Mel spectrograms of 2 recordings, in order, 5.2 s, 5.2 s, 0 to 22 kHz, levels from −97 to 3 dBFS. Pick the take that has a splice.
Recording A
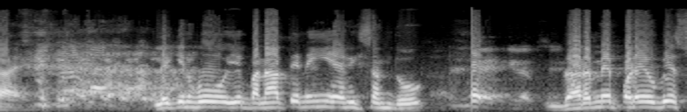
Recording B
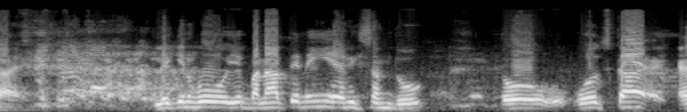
A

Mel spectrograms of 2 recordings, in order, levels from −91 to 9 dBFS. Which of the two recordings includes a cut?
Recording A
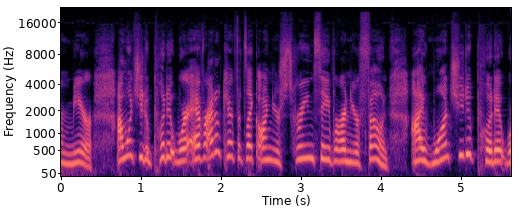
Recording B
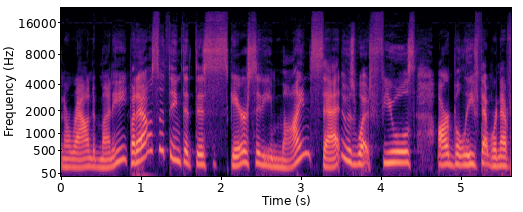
B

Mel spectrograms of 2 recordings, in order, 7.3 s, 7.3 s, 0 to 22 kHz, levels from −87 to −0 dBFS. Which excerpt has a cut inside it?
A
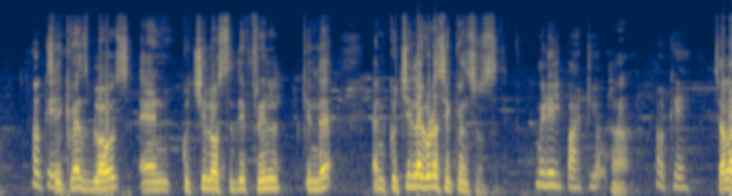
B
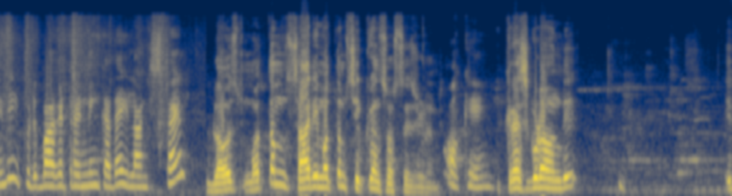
B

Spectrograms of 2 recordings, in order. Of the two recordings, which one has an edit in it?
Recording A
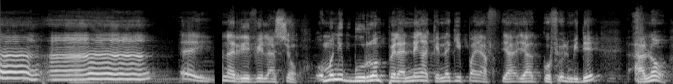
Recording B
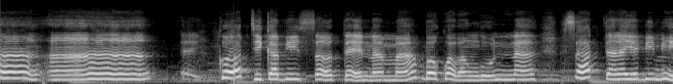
A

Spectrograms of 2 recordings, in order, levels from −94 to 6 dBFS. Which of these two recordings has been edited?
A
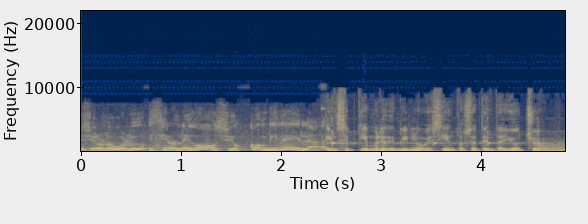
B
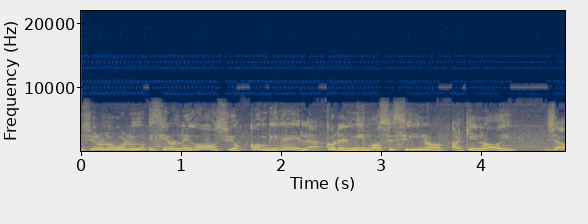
A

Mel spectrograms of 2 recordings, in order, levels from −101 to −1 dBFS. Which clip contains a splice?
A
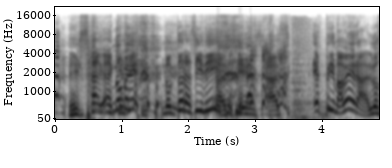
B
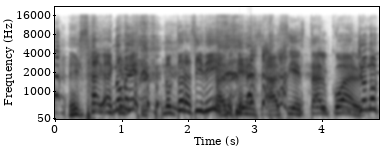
A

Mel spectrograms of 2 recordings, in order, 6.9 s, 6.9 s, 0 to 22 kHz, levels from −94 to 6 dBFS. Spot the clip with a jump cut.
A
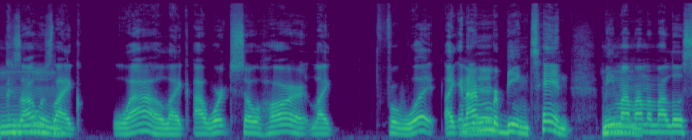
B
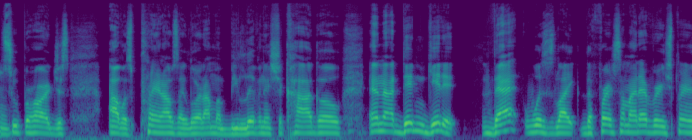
B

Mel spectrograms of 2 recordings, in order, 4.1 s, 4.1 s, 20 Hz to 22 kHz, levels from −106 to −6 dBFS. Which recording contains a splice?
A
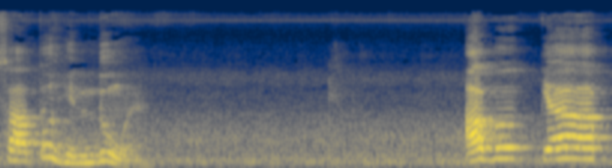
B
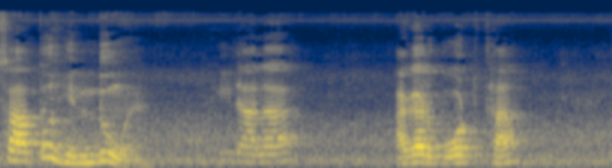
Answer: B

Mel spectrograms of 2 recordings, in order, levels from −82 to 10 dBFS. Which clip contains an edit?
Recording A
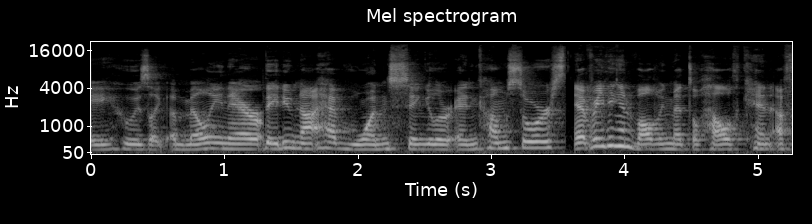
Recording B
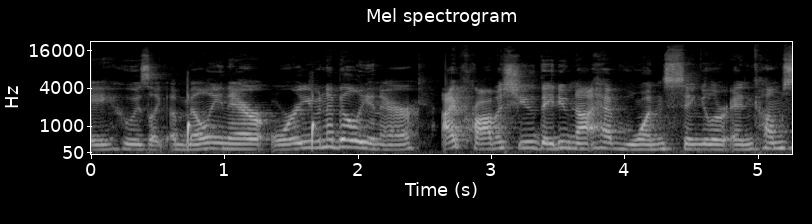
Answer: A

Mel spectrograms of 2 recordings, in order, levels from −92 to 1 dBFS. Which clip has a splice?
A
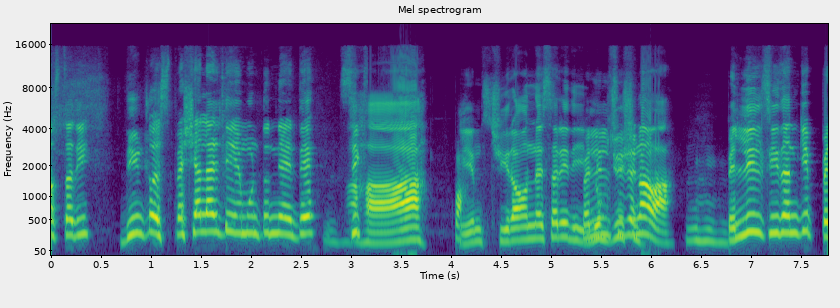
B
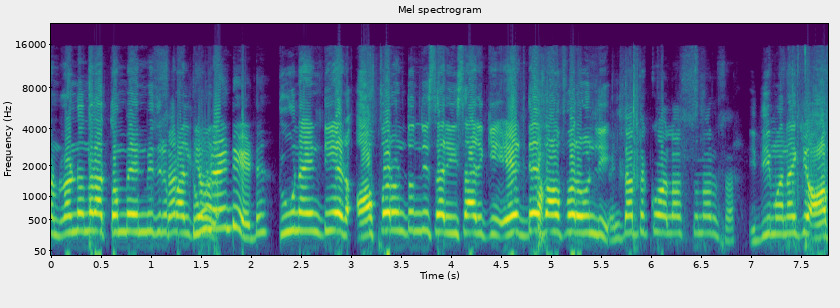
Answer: A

